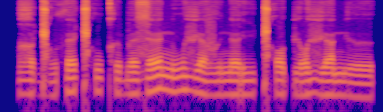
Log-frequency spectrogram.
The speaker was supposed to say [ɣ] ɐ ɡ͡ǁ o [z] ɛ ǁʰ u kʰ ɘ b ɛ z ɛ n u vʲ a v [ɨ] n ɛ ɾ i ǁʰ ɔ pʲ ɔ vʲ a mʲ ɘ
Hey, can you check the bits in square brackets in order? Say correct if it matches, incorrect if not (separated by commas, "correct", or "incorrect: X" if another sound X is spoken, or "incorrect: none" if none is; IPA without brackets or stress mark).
correct, incorrect: θ, correct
